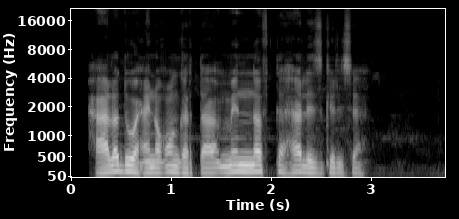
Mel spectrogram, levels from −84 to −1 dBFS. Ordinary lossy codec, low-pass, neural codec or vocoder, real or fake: none; none; none; real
